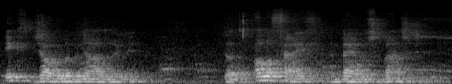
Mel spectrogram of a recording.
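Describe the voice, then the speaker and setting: A man delivers a sermon with steady emphasis, circling back on his own words to drive a point home. His voice is mellow and dark. He is heard from well off the mic, in a large hall full of echo. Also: mid-range voice, normal speed. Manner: emphatic, repeats words while building a point. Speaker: preacher. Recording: echoey hall, speaker far from mic.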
